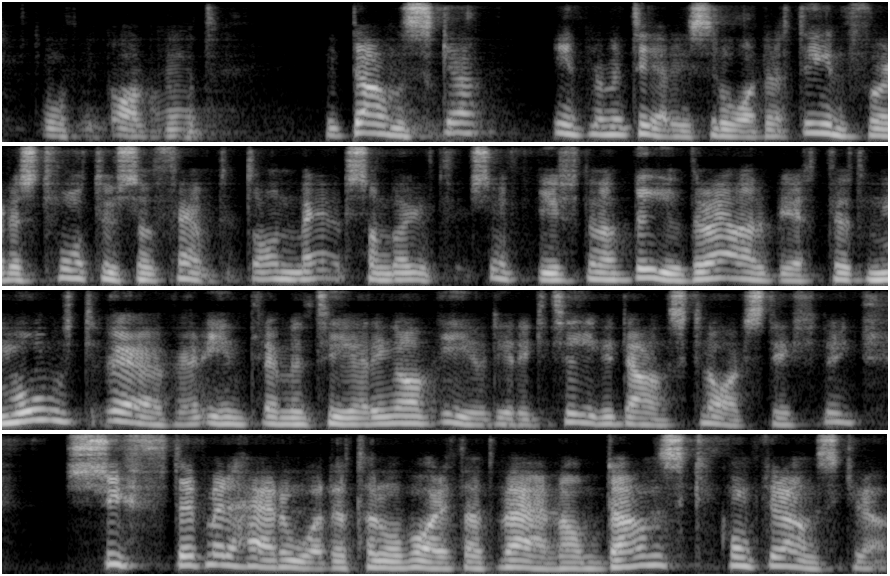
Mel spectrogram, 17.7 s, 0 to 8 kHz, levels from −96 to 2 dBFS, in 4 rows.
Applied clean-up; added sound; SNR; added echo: neural mask model DeepFilterNet 3.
